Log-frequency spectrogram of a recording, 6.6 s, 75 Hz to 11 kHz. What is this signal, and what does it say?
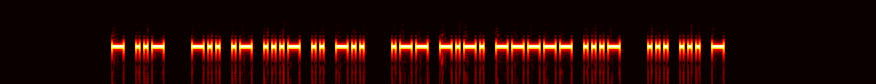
Morse code, heard as a keyed tone, about 40 wpm, 690 Hz. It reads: TU DAVID WC0V SST
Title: K1USN SST QSO Practice - 40wpm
